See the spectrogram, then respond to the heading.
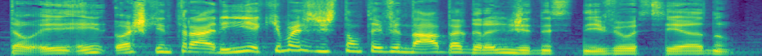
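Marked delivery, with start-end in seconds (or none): none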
